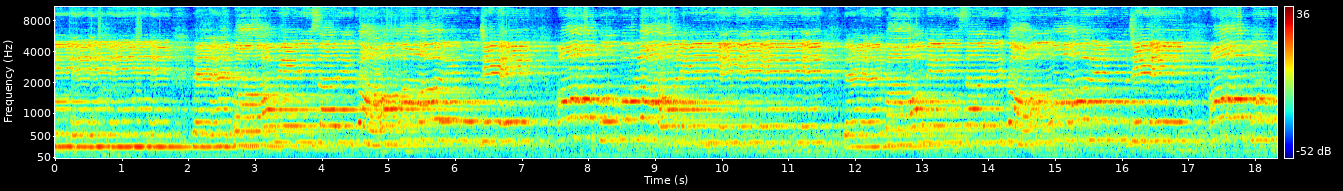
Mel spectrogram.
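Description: A female voice singing a naat, a devotional song in praise of the Prophet, in long, held, ornamented melodic phrases. There are short breaks between phrases about seven seconds in and near the end.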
